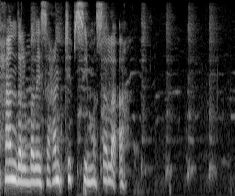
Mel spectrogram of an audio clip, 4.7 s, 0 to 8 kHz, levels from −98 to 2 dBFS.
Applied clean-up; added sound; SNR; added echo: none; none; none; none.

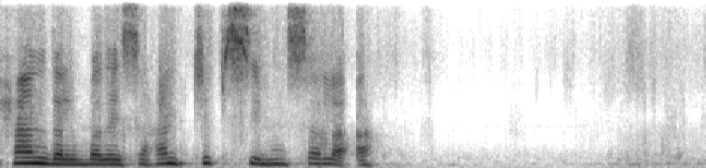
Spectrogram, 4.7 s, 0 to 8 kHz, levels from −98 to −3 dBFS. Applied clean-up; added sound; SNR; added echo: neural separator model SepFormer DNS4.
